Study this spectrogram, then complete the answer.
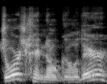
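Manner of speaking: clumsy ape-man talk. Mocking a movie role while reviewing it, in a Brendan Fraser ape-man voice. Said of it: "he's talking like that".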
